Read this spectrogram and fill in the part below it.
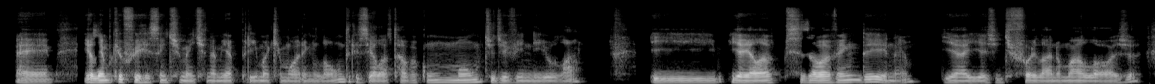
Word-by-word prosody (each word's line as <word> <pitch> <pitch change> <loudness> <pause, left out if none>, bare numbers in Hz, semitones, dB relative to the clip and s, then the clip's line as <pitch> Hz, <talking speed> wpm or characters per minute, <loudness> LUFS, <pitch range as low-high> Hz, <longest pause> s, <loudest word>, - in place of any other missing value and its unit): eh, 80 -2 0 0.3
eu - - +7
lembro 95 0 +7
que - - -3
eu - - +2
fui 100 - +3
recentemente 95 -4 -1
na 85 - -1
minha 85 0 0
prima, 85 -1 -4
que - - -5
mora 80 0 -3
em 80 - -6
Londres, 80 +4 -4
e - - +2
ela 80 0 +2
estava 85 +2 -5
com 100 - -6
um 100 - -2
monte 100 +2 0
de 90 -1 -1
vinil 80 0 -3
lá, 80 +11 -6 0.7
e 90 0 -2
e 95 - +4
aí 90 - +8
ela 90 +2 +6
precisava 95 -1 +3
vender, 105 +2 +2
né, 85 +9 -7 0.3
e 90 -1 -1
aí 85 0 0
a 85 - -1
gente 85 0 -5
foi 90 -2 0
lá 85 -1 0
em 85 - -2
uma 85 +1 0
loja, 80 0 -2
85 Hz, 205 wpm, -23 LUFS, 80-95 Hz, 0.7 s, aí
